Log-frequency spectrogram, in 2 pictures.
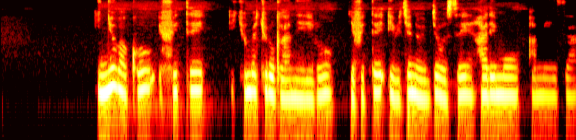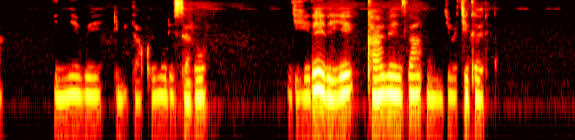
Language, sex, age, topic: Kinyarwanda, female, 18-24, finance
